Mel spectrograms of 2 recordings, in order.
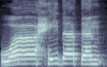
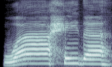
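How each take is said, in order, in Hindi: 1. शब्द पूरी 'tan' आवाज़ पर खत्म होता है। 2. शब्द सादे 'a' स्वर पर खत्म होता है। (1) "ये लफ्ज़ है वाहिदतन" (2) "वक्फ में इसे पढ़ेंगे वाहिदा"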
